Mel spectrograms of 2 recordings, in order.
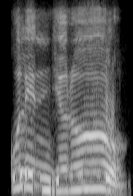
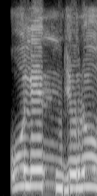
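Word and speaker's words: قُلِ انْظُرُوا: কে জানেন বলেন তো কুলিনজুরু এটা হামজাতুল ওয়াসল হামজাতুল ওয়াসাল অর্থাৎ এই আলিফটা এই হামজাটা উচ্চারণ হবে না সাইলেন্ট হয়ে যাবে কুলিনজুরু আলিফ টাকে বাদ দিয়ে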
